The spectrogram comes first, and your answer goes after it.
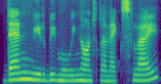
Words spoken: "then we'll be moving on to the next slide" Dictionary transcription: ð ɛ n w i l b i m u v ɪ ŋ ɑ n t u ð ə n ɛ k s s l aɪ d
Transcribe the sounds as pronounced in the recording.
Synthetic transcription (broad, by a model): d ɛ n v i l b i m u v ɪ ŋ ɑ n t u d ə n ɛ k s s l aɪ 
